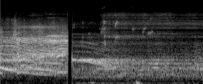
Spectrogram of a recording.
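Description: Basketball game sound on a hardwood court: the ball bouncing and sneakers squeaking, over arena crowd noise. The sound breaks off abruptly under a second in and resumes on a different play.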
